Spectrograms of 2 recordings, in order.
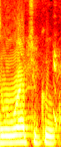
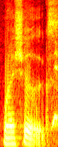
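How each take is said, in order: First: The name is said in full, ending in a vowel. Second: The name is clipped, ending in an s sound. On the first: This is the actual form of the name. "So it's" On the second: This is a casual, showbiz version of the name. "The celebrity pronunciation is"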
